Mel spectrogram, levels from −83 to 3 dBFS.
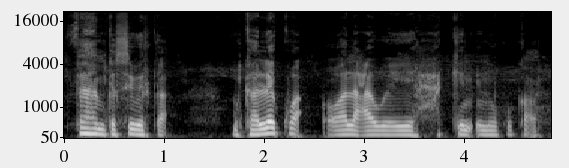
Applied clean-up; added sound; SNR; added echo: none; none; none; none.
